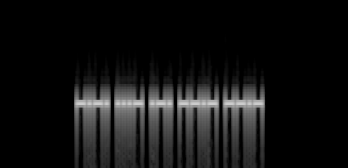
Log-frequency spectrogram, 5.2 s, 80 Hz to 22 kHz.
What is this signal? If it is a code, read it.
Morse code, heard as a keyed tone, about 27 wpm, 700 Hz. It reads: CVRQQ
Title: Code Groups - 5 Letters - 28wpm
